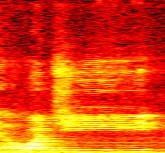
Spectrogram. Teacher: اور جیم پر زیر ہے، اس کے بعد یا ہے، تو یا سے پہلے، یا ساکنہ سے پہلے زیر ہو تو اسے یا مدہ کہتے ہیں، تو یا مدہ کو ایک الف کے برابر کھینچ کے پڑھیں گے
